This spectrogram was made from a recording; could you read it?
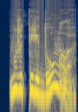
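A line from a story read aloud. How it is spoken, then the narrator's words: Dejected inner thought. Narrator (Russian): уныло подумал Тим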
